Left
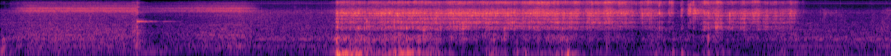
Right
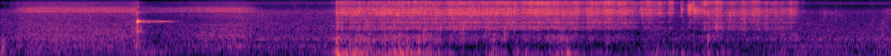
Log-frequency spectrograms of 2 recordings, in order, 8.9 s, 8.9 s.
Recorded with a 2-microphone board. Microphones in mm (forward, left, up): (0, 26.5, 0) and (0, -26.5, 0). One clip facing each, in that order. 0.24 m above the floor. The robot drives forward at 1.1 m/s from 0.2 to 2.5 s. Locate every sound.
1.4 s a piano: 50° right (ahead or behind), 0.7 m; by 1.8 s 40° right (ahead or behind), 0.9 m
3.4 s crumpling: 25° left (ahead or behind), 0.6 m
